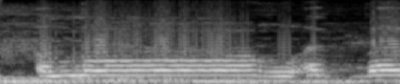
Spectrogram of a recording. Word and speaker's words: اللہ اکبر: اللہ اکبر اللہ اکبر۔ اگر ملا کے پڑھنا ہو تو لفظ اکبر کی را جو ہے اس کو لفظ اللہ سے ملا کے ایسے پڑھا جائے گا، اللہ اکبر اللہ اکبر اللہ اکبر اللہ اکبر۔ رلا پڑھا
